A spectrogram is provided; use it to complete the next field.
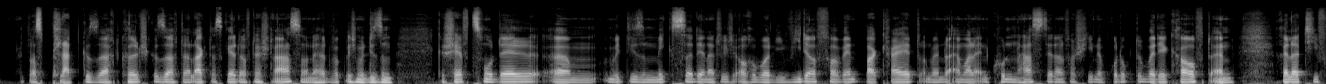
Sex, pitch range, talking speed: male, 105-120 Hz, 205 wpm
